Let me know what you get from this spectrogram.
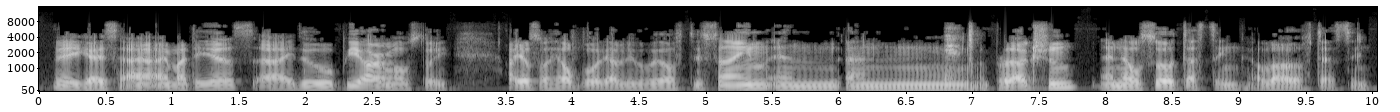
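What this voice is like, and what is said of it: Noticeable accent. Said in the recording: “you have an awesome accent”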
